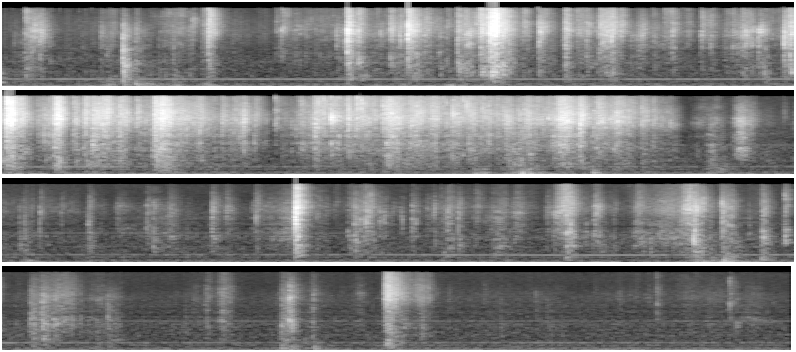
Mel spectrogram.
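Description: A trading card box being unwrapped and opened by hand: quick clicks and crackles of cardboard and plastic, a stretch of dense crinkling about seven to nine seconds in, then sparser taps and clicks as a plastic card slab is handled.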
